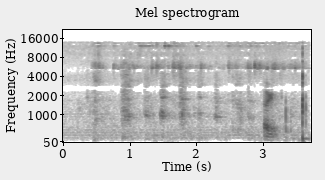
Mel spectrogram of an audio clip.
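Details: Puppies romping on stairs, soft rhythmic panting and scuffling with a short whiny yelp near the end, a person speaking briefly indoors.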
